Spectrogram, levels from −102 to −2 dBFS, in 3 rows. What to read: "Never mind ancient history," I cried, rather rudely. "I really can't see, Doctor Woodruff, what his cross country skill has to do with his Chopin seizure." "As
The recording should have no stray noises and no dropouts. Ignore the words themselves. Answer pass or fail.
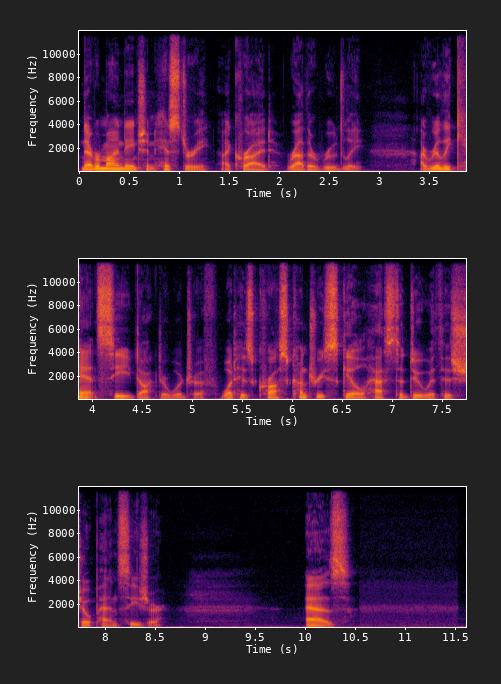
pass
